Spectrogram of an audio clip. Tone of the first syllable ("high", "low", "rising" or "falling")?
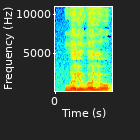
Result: falling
